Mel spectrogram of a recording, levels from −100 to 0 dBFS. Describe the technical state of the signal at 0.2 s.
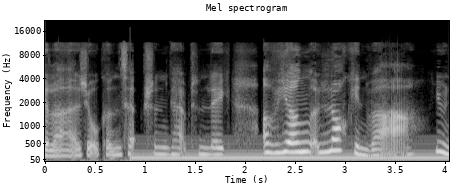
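At 0.2 s the speech signal is intact, with no technical fault present at that moment.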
